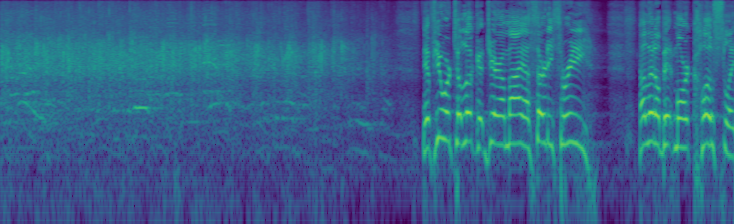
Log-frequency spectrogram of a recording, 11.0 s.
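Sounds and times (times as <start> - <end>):
audience clapping: 0.0 - 6.3
speech: 6.3 - 8.9, 9.6 - 11.0.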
